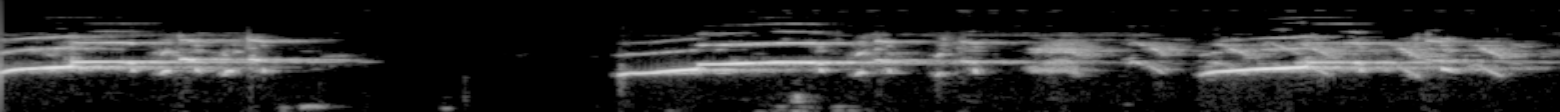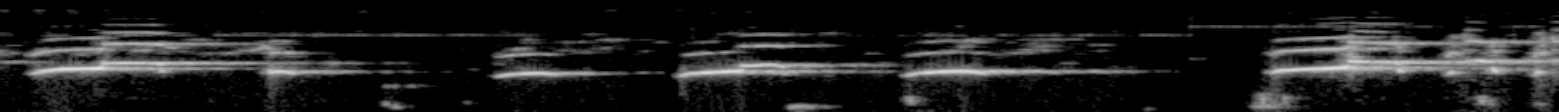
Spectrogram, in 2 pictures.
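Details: Eagle calls used to scare away pests: loud whistled screams with harmonics, each note sliding up then falling, repeated in bursts with short silent gaps between phrases.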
